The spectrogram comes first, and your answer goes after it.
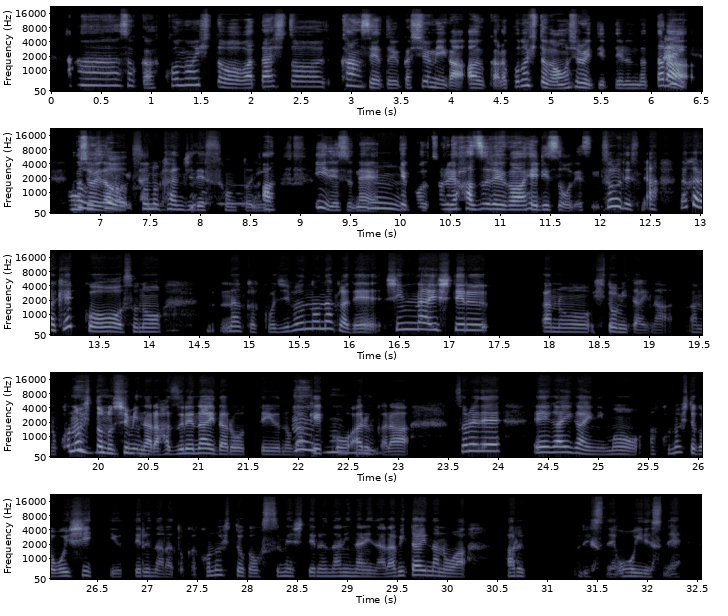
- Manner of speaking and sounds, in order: other noise
- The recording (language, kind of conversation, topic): Japanese, podcast, 普段、SNSの流行にどれくらい影響されますか？
- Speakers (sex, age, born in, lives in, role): female, 30-34, Japan, Japan, host; female, 40-44, Japan, Japan, guest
